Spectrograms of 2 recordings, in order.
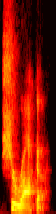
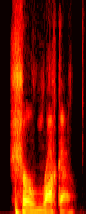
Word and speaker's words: Ciarrocca: Ciarrocca. Ciarrocca.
